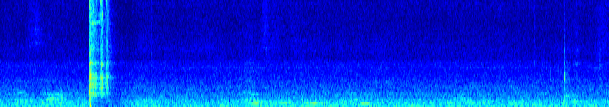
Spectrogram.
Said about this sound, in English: Got some gold coins.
